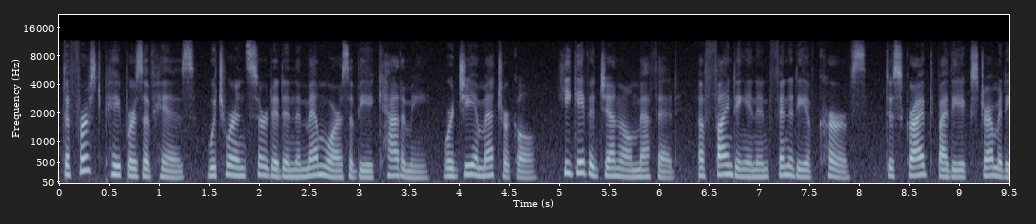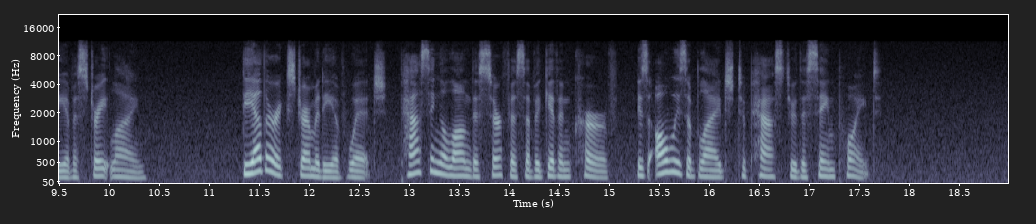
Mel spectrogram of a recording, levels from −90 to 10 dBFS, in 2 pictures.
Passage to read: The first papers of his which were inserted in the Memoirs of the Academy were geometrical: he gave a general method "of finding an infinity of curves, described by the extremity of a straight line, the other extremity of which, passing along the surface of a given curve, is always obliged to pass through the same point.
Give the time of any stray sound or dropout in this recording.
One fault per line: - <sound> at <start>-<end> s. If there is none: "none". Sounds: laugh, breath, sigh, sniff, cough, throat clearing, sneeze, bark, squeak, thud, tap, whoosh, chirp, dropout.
none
